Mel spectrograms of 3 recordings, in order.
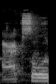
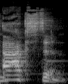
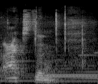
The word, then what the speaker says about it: Axton: and I think it was it Axel in Borderlands 2? Was that his name? Axel. The Borderlands 2. Yeah, the soldier guy in that one. Axton. Axton. I was close. I fucked up a syllable. That's Axton.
